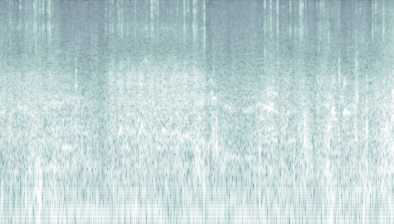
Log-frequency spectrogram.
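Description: A fishing reel whirs as the line is wound in.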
